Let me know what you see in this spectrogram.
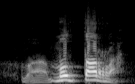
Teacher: ضاد ہے اور طا ہے, دونوں حروف آپ کے کیا ہیں؟ مفخم ہیں, موٹے پڑھے جانے والے ہیں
